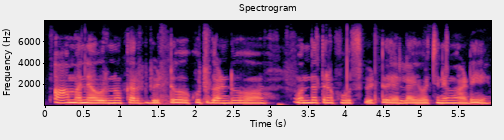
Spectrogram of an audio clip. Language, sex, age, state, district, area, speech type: Kannada, female, 45-60, Karnataka, Chitradurga, rural, spontaneous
